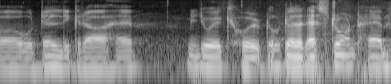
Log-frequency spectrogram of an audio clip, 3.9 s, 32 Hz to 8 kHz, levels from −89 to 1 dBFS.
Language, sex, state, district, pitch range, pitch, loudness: Hindi, male, Himachal Pradesh, Shimla, 95-105 Hz, 100 Hz, -22 LUFS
